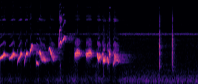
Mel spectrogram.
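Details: White-rumped shama song set against clear-river nature sound: a fast run of varied whistled notes with warbling slurs and a sharp high flourish, followed by quiet, two clicks and a steady high hiss-tone.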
